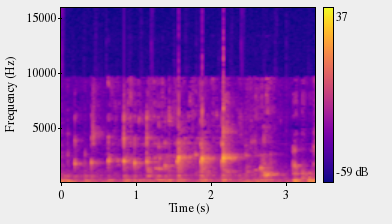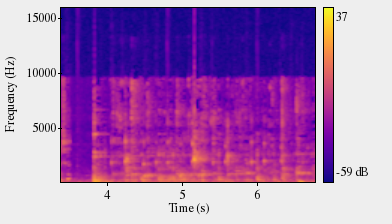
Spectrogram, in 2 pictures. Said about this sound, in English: Did you see this homeschooling mom who sets up a video in her house and she's teaching fractions using what starts as an empty glass that she fills with wine?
